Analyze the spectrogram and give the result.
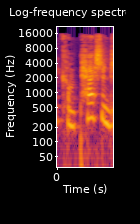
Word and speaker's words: compassion: 那我们注意 compassion 这个单词呢，中间的这个两个 s 要读成一个清辅音 sh, compassion. 那一般来说以 s-i-o-n 后缀的名词呢，那如果说前面是两个双写的这个 s, 一般它要读成一个清辅音 sh, shen, compassion, 不要读成了忍啊，是 compassion.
